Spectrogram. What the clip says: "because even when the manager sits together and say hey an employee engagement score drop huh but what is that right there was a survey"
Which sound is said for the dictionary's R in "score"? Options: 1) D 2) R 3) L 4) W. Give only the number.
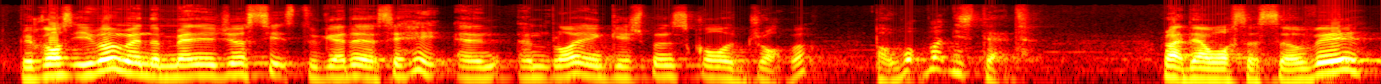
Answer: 3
